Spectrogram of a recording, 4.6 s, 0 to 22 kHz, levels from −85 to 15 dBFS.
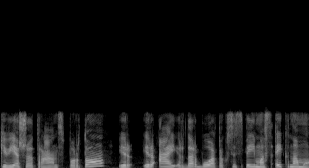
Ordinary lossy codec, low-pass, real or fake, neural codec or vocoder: Opus, 64 kbps; 7.2 kHz; real; none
